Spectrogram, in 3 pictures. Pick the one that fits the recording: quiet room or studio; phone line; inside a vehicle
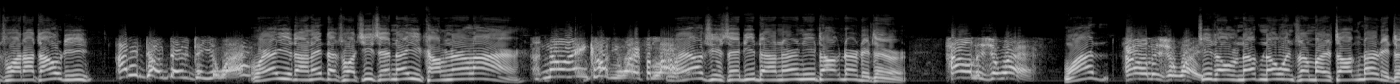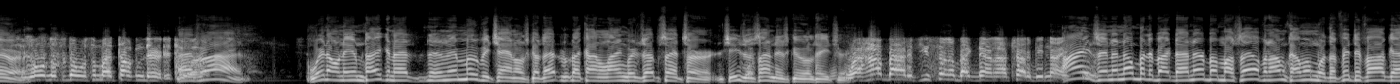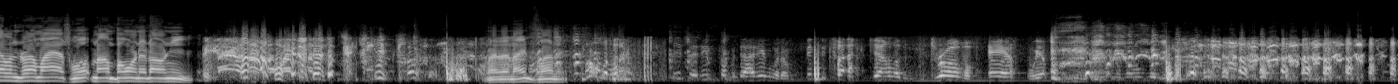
phone line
